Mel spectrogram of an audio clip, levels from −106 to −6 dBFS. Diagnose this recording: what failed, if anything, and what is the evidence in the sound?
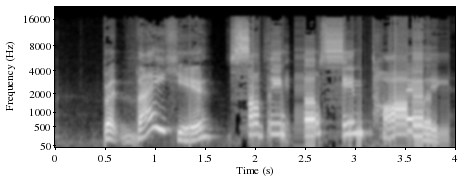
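At about 1.34 s there's a short, hard-edged dropout, roughly 10 ms of dead silence cut cleanly into the sound. That's a gap between stream segments, so it's a network or streaming-playback problem. Two neighbouring segments have timestamps that don't quite meet, and the player pads the missing stretch with silence. Nothing is actually lost, the timeline just gets a small hole. It's consistent with a boundary between roughly one-second segments.

From 1.74 s right through to the end at 4.0 s, the sound turns into a rigid, metallic buzz pitched at 50 Hz that only loosely tracks what's underneath. This is most likely robotic sound from repeated short buffers, at the driver or buffer stage. Fresh audio isn't arriving often enough, so the software keeps replaying the last chunk. A 50 Hz buzz fits a 20 ms buffer being looped, with something like half the material being repeats rather than real audio.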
